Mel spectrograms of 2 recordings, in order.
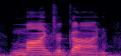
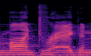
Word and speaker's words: Mondragon: united states and whatnot was a company called mondragon or mon dragon as destiny keep on it kept on pronouncing it as because he's too much of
